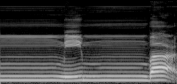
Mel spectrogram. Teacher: نون ساکن کے بعد با حرف اقلاب ما قبل نون ساکن کو چھوٹی میم سے بدل دیا، اقلاب ہو گیا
